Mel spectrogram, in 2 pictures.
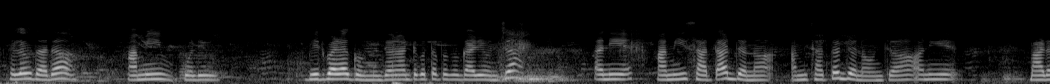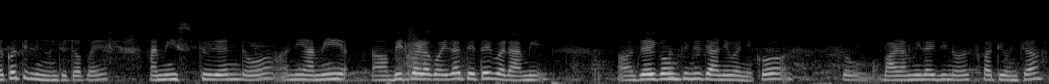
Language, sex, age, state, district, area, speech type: Nepali, female, 30-45, West Bengal, Alipurduar, urban, spontaneous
